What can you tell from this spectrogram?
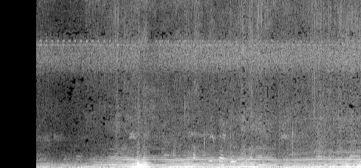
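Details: Bumblebee (Bombus pennsylvanicus) recorded in Sri Lanka: a low, droning wingbeat buzz starting after half a second of silence and running continuously, its pitch wavering slightly up and down, over a faint steady high-pitched hiss.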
